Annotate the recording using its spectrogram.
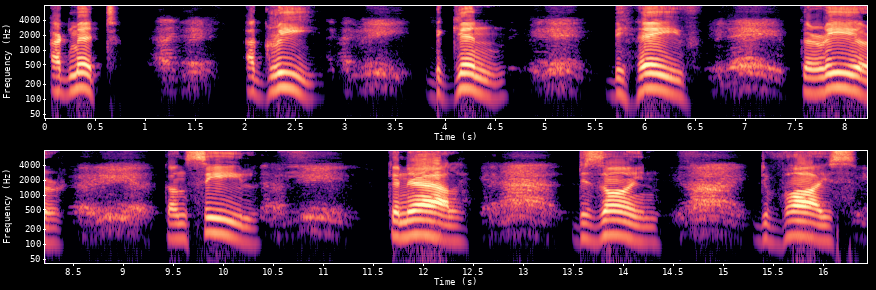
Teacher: words with main stress on the final syllable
